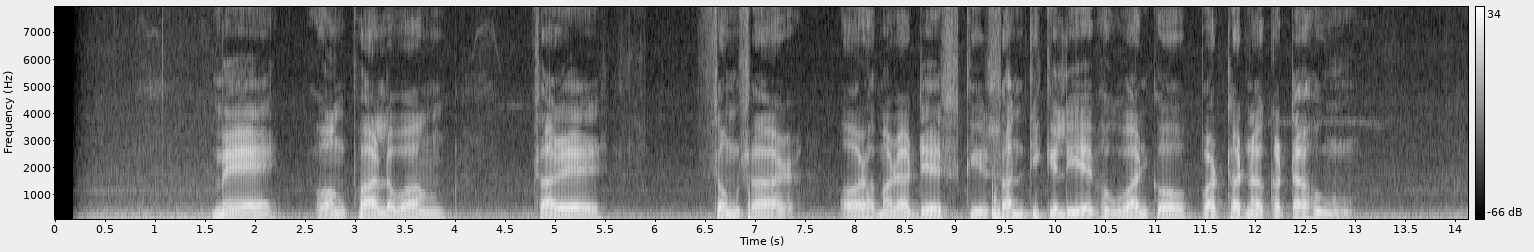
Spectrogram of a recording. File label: Hindi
